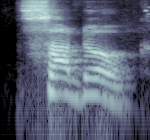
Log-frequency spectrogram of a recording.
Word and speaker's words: Zadok: appointed a man named zadic z a d o k in Hebrew pronounced sadok to officiate as the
